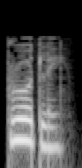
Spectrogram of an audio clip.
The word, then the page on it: broadly: British English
